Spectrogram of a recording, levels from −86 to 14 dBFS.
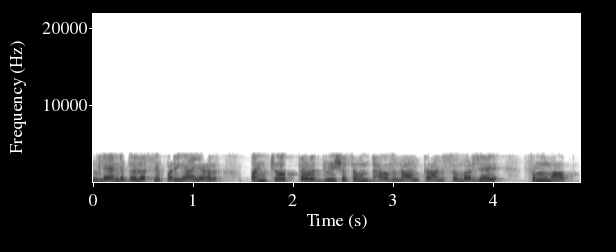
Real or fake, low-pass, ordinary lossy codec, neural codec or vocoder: fake; 3.6 kHz; none; codec, 16 kHz, 6 kbps, DAC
